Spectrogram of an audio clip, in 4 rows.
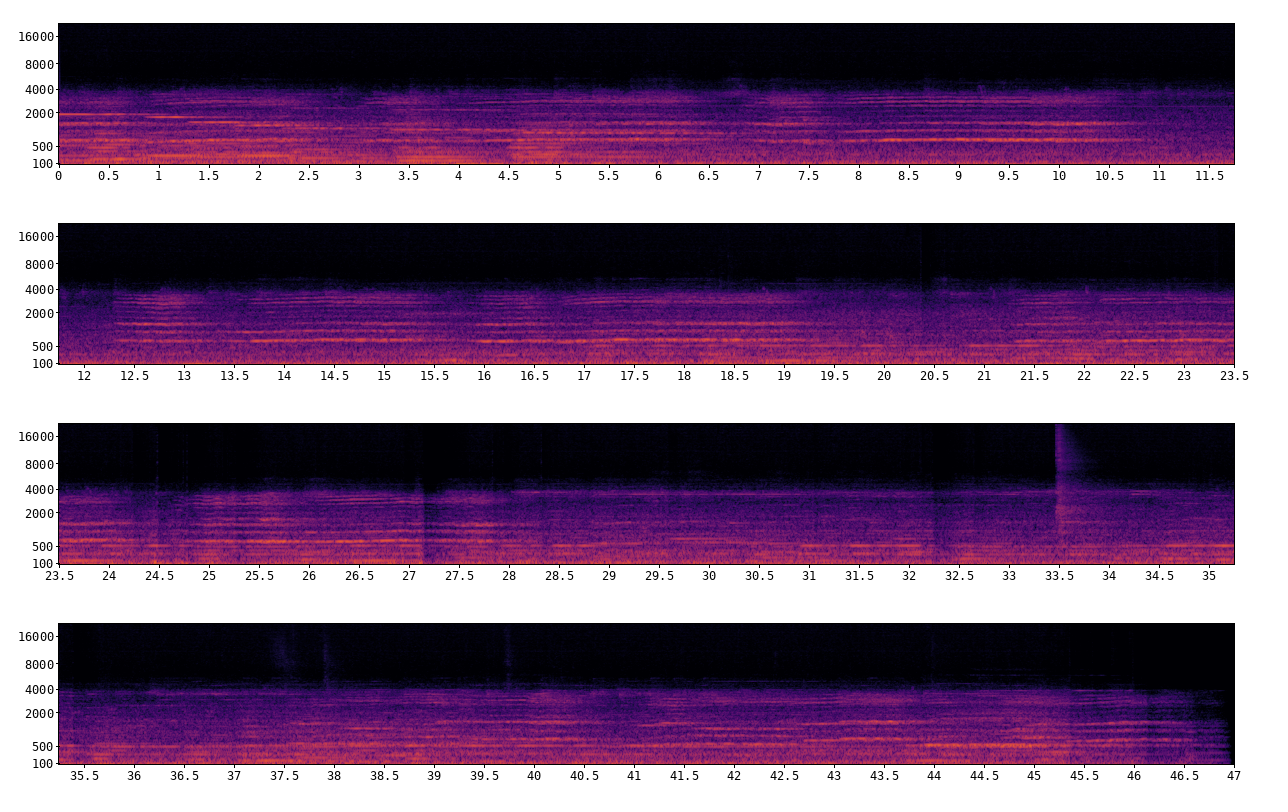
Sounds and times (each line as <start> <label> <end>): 0.0 bird song 45.8
0.0 Simultaneous rehearsals before final exams 46.9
